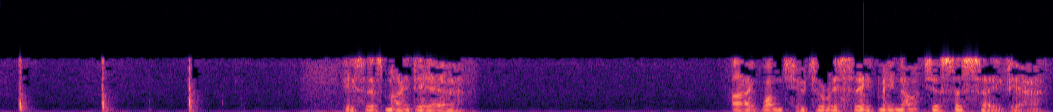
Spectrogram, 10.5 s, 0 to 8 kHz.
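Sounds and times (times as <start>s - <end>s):
firm knocks on a solid surface: 0.2s - 0.4s, 1.0s - 1.2s, 1.9s - 2.1s
speech: 3.4s - 4.7s, 7.3s - 10.5s.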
